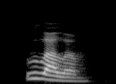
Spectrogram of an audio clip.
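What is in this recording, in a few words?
"ылалӧм", Komi, female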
